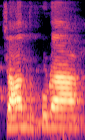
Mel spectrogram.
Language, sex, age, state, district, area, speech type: Bengali, male, 45-60, West Bengal, Uttar Dinajpur, rural, spontaneous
